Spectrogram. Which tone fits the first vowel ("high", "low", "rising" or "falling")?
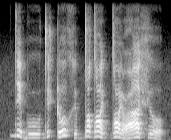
falling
